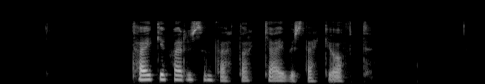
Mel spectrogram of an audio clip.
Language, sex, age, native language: Icelandic, female, 30-39, Icelandic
